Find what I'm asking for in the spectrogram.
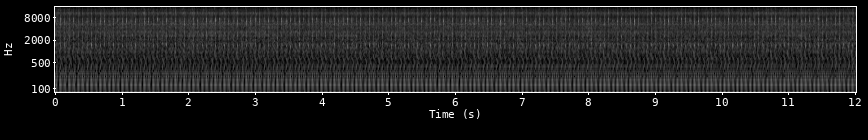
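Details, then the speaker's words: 1974 Honda CB350F four revived after 20+ years sitting: lumpy, uneven idle pulsing about four times a second with missing beats. Only cylinders 2 and 4 fire and 1 and 3 are dead; the owner suspects fuel rather than ignition but doubts his analysis. "they're running on two cylinders okay I'm running it's weird it's weird I'm running on four and two I'm only running on cylinders four and two and one and three are not firing"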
